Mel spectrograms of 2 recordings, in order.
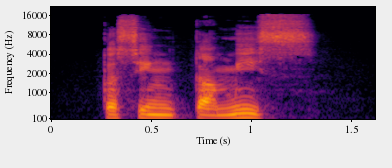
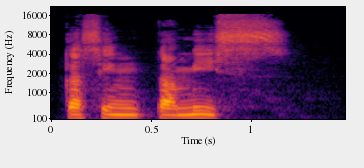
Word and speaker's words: kasing tamis: The next word is kasing tamis. Kasing tamis. Kasing tamis. Kasing tamis is spelled as K-A-S-I-N-G-T-A-M-I-S.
